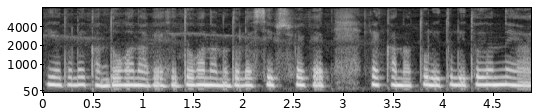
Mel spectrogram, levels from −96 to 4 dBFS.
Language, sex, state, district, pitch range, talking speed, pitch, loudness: Chakma, female, Tripura, West Tripura, 250-265 Hz, 185 wpm, 255 Hz, -12 LUFS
